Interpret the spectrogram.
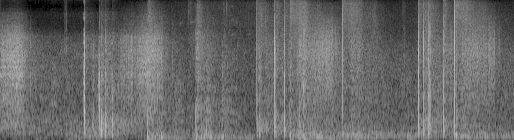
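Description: Aerial fireworks shells bursting in the sky: about a dozen sharp bangs at uneven intervals, some in quick pairs, with hissing and crackle between them.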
